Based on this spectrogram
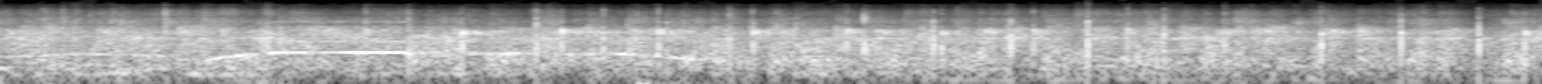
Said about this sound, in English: Maybe just a quick applause.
